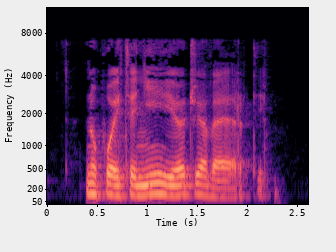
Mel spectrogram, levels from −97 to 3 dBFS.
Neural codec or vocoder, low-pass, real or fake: none; 7.2 kHz; real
